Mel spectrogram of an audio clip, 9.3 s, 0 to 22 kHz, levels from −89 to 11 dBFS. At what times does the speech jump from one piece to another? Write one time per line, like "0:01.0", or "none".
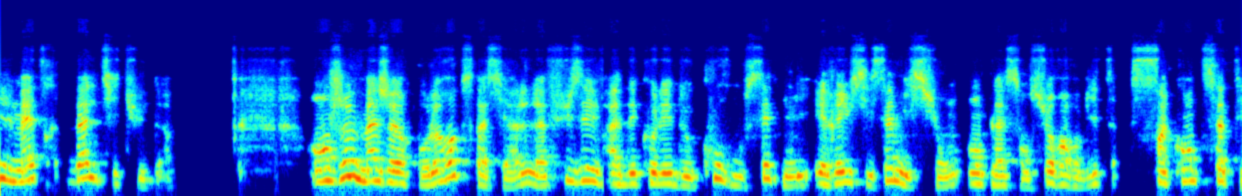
0:04.5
